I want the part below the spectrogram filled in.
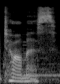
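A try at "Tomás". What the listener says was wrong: Tomas. The emphasis is on the A. Tomas.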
